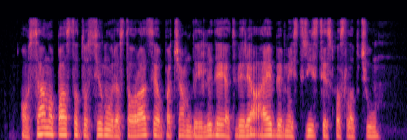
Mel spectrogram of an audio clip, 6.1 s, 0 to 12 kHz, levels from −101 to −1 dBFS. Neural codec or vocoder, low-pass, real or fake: none; 7.2 kHz; real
